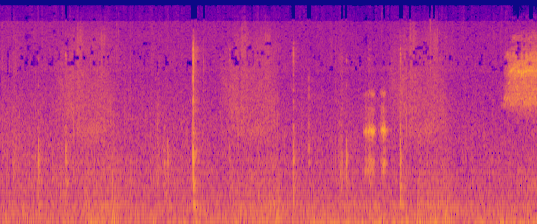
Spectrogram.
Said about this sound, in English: So, let's see, there's a frog.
